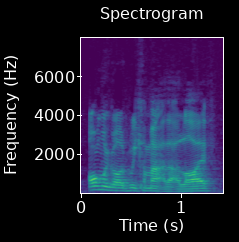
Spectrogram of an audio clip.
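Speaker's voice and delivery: ordinary talk, nothing marked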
